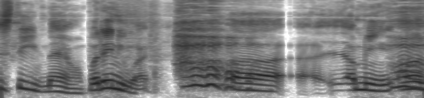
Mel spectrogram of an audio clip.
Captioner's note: laughing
